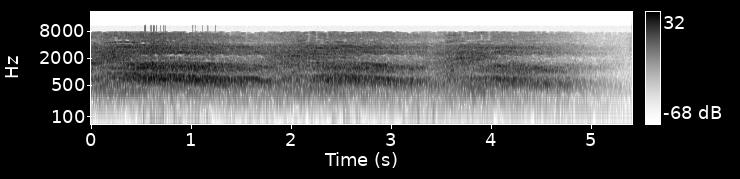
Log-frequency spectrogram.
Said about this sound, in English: We would like to welcome him by loudly chanting.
